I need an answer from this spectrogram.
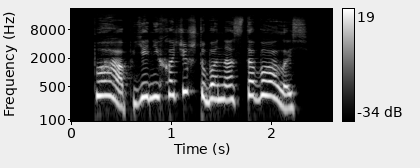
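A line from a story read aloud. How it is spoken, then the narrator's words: Sudden shout. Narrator (Russian): Вдруг крикнул Гнат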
